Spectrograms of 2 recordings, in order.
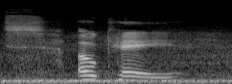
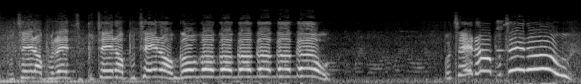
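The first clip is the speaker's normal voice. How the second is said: high rushing repeats; urgent excited calls; 6 semitones higher than usual. Real, not acted. Gamer directing his friend in a rush, high urgent calls. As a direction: push him to hurry.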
